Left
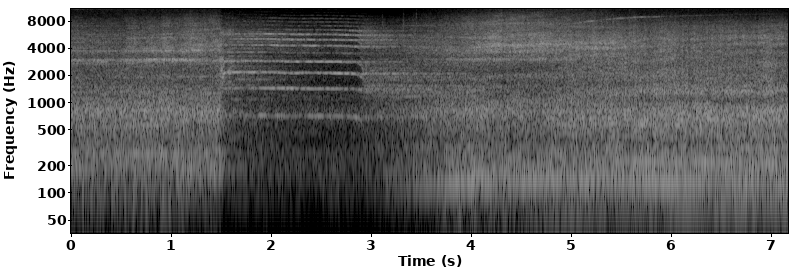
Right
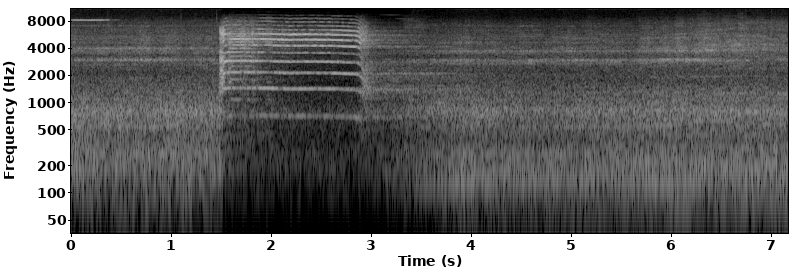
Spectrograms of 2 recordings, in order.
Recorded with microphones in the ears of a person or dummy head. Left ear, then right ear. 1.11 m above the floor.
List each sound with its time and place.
1.5 s a scream: 50° right (ahead or behind), 1.3 m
